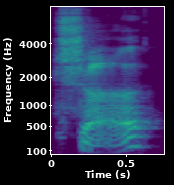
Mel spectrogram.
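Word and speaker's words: 者: Le deuxième caractère que nous voyons aujourd'hui, c'est Zhe, Z-H-E, troisième ton qui s'écrit de la manière suivante.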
